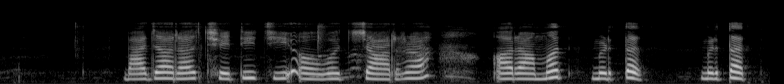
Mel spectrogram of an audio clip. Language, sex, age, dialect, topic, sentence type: Marathi, female, 18-24, Southern Konkan, agriculture, statement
